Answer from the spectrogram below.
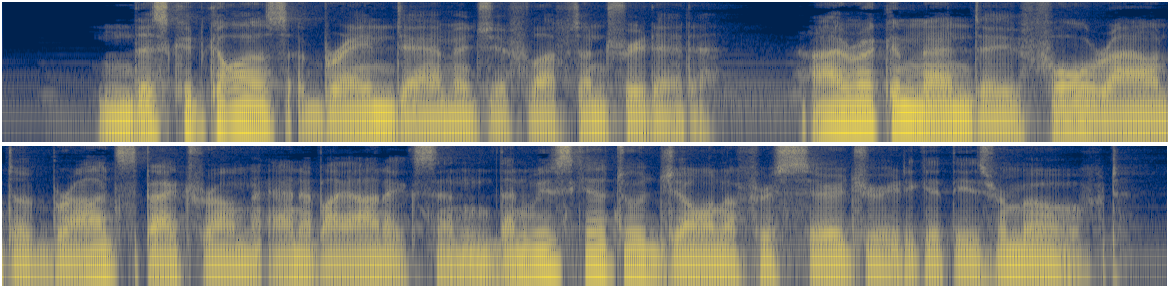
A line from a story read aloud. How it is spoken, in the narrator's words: the doctor said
